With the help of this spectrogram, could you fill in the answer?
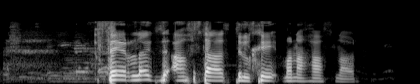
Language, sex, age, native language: Icelandic, male, 12, Icelandic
